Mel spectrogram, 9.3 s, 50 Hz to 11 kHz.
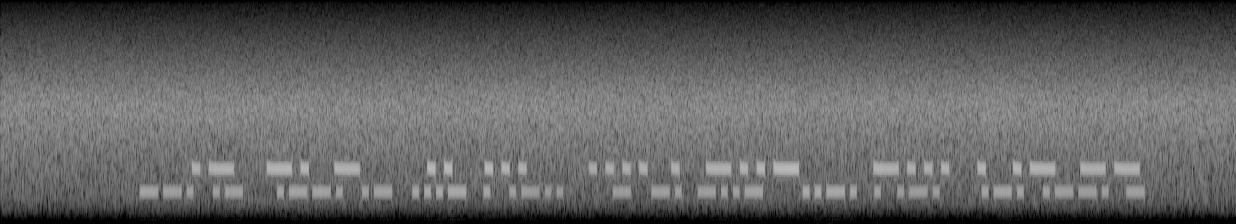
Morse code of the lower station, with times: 1.0-1.8 GA
2.1-4.2 PAVEL
4.6-5.7 TNX
6.0-7.0 FER
7.4-8.6 RPT

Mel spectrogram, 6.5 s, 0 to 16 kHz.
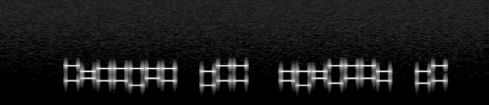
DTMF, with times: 0.9-2.4 9*88208
2.7-3.3 199
3.8-5.2 71*6##7
5.6-6.0 49

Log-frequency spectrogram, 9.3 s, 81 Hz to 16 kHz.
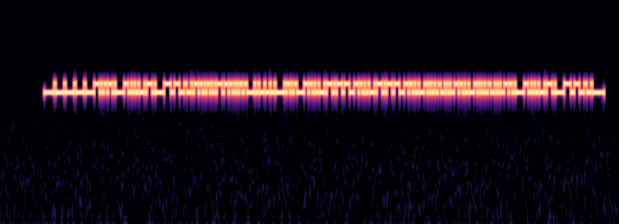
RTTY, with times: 1.9-2.9 N3TOC
3.1-3.4 DE
3.5-4.6 SV1DV
4.7-5.3 339
5.5-6.1 339
6.2-6.8 426
7.0-7.6 426
7.7-8.9 N3TOC

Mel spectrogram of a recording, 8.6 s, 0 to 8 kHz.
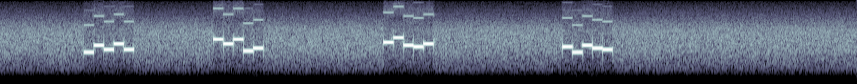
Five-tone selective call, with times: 0.8-1.3 16373
2.1-2.6 07024
3.8-4.3 88657
5.6-6.1 51643

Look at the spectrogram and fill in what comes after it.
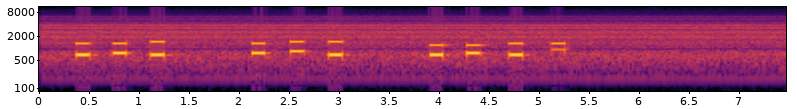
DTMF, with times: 0.4-1.2 253
2.1-3.0 593
3.9-5.2 1420

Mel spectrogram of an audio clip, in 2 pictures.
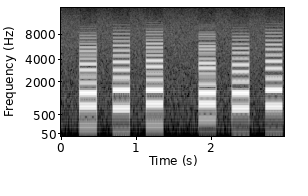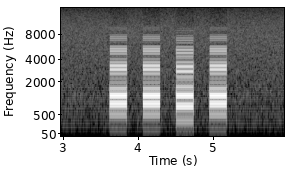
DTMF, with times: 0.2-1.4 539
1.8-2.9 826
3.6-5.2 7747

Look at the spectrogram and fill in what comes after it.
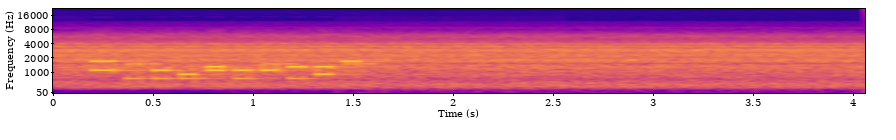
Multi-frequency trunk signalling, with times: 0.2-0.3 KP
0.4-1.4 72162945
1.5-1.5 ST

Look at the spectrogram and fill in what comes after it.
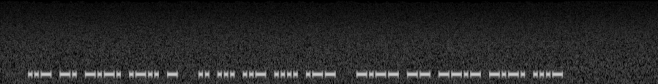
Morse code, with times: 0.3-1.8 UNCLT
2.0-3.4 ISUHW
3.6-5.6 YMQCV

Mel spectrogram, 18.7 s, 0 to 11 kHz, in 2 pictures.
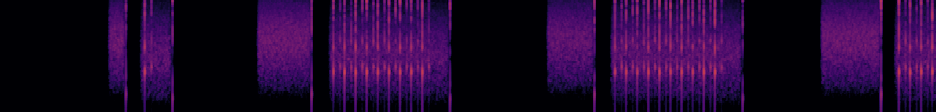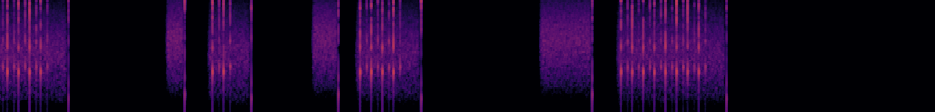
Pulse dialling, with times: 1.1-1.7 1
2.6-4.5 9
5.5-7.4 0
8.2-10.0 8
11.0-11.9 2
12.5-13.6 4
14.7-16.6 8

